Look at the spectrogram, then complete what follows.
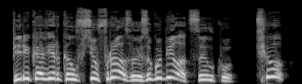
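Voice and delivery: high-pitched comic indignation; indignant. A narrator's reading. Bartender whose quotation was ruined, indignant. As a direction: protest in a high, offended voice. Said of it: "Возмутился Колыбалов".

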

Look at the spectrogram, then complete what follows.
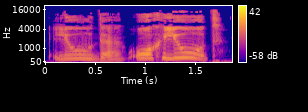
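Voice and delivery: sobbing her name, pitch breaking up; crying on the phone. Acted. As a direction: call out through tears. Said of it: "Неужели плачет?".

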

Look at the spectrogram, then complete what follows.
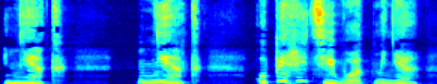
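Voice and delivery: high, loud terrified cry, short of a full shriek; panicked scream. A narrator's reading. Jessamine begging them to take the Brother away, high panicked cry. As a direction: wail in panic, pushing the pitch up. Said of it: "завопила Джессамина, срываясь на визг".

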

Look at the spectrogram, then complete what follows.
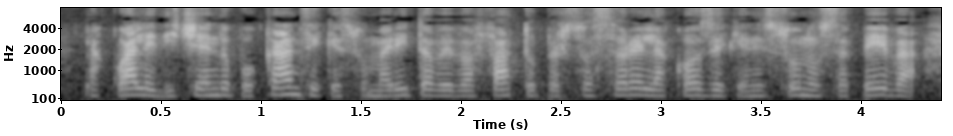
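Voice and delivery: ordinary delivery

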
